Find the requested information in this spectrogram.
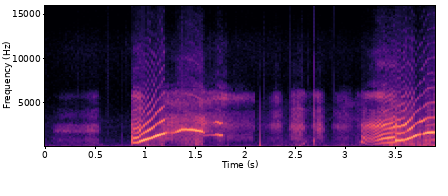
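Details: Kussmaul respiration with high-pitched cry (metabolic acidosis).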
